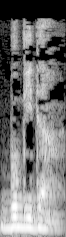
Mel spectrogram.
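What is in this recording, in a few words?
"boogidan", Nigerian Pidgin, male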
